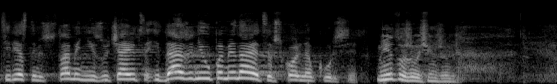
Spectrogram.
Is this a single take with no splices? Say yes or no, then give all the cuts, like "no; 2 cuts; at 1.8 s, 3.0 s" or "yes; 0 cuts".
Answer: no; 1 cut; at 3.7 s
